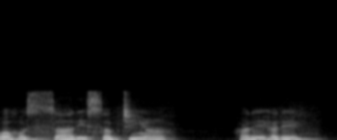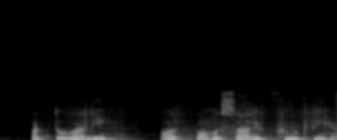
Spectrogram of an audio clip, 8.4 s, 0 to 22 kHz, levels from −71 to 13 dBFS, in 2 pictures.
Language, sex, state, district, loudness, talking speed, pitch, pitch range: Hindi, female, Uttar Pradesh, Jyotiba Phule Nagar, -18 LUFS, 85 wpm, 205 Hz, 195-220 Hz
